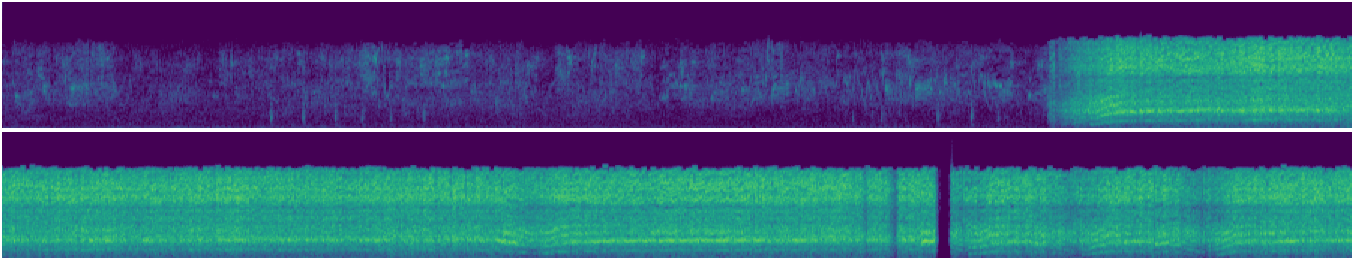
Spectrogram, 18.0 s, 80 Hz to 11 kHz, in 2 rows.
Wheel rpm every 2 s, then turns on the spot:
0, 0, 0, 30, 220, 240, 210, 190, 150.
none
